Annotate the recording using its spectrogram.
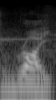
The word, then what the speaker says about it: Rike: And I made sure I pronounced it correctly. So it's Rike, R-I-K-E. And that's how the guys like it pronounced.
